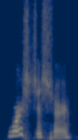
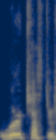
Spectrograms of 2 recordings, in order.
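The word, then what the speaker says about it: Worcester: you put on steaks Worster yes exactly Worster not Worchester Shire right so it's it's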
